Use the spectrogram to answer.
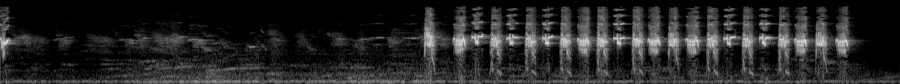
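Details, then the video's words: Javan myna, its song played to lure wild mynas: a soft, muttered warble at first, then a fast, steady string of about twenty loud rasping notes, roughly three per second. "suara burung jalak kebo gacor,ocehan full bikin jalak lain ikut gacor dalam sekejap"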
